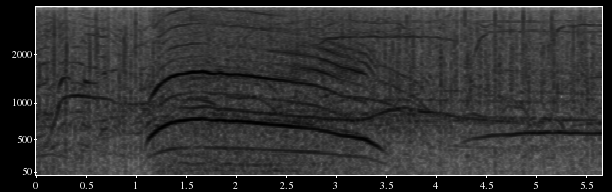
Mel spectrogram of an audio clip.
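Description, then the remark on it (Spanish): A crowd claps and cheers loudly and steadily in applause for a mother, with one voice rising above the rest in a long, bright whoop through the middle before the applause carries on. “Un aplauso por la mamá.”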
